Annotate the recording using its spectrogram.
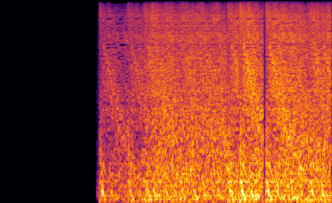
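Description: Electronic game sound effects burst with a loud whoosh and crackle.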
